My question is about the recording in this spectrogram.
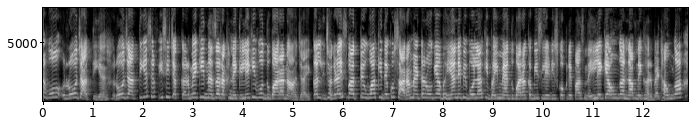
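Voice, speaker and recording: A young woman vlogger telling a neighborhood quarrel story casually, asking her viewers questions as she goes. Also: high voice. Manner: animated, rhetorical questions to viewers.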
